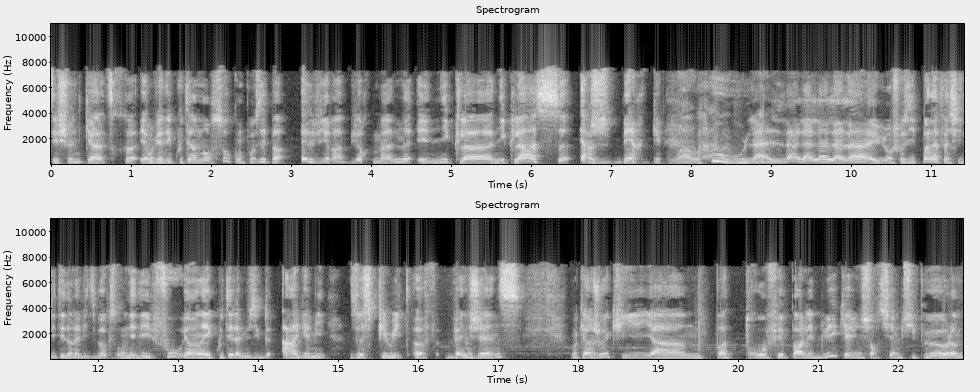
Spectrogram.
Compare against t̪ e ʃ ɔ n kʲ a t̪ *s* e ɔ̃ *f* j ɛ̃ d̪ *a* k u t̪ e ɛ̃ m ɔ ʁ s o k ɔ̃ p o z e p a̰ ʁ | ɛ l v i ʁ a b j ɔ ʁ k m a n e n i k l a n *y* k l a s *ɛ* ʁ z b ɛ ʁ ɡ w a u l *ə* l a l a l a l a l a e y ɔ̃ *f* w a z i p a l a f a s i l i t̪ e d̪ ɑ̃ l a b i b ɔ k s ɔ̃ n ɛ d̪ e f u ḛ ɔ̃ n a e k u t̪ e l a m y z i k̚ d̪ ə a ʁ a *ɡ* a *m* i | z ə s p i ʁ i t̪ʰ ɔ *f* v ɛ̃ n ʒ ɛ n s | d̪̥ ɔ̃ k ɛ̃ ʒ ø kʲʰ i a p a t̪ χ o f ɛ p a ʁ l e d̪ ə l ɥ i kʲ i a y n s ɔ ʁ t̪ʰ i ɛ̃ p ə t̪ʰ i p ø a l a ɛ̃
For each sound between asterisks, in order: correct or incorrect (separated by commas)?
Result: incorrect, incorrect, incorrect, incorrect, correct, incorrect, incorrect, correct, correct, correct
